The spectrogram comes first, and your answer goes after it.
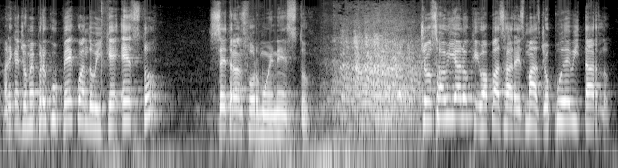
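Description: A man's voice: high voice, expressive, moderate pace. A man with a Colombian accent doing a live stand-up set, telling slangy stories and acting out voices. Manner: slangy storytelling with acted-out voices. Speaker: stand-up comedian. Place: comedy stage with a live audience. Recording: live stage recording with crowd laughter and noise.

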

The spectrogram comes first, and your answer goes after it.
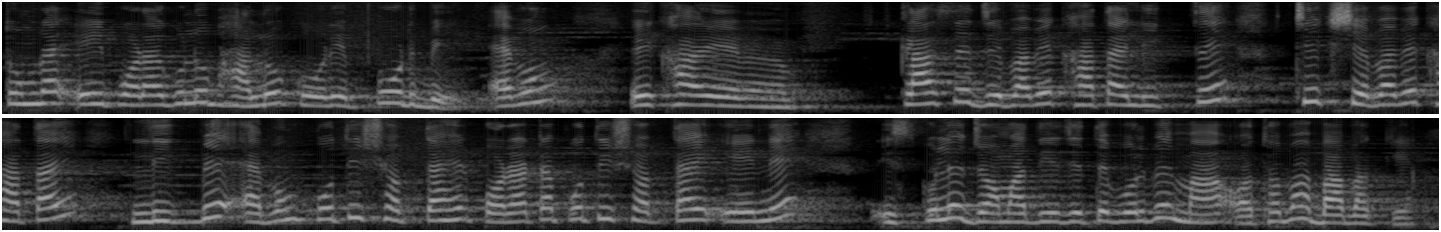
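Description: A woman from Bangladesh teaching a recorded online class, slow and patient, spelling words out letter by letter. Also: sits high, darkish tone, lo-fi sound.

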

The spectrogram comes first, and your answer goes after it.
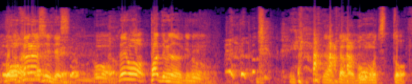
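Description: A man's voice: a little high, wildly swooping pitch, moderate pace, very noisy. A man with a Kansai accent, a comedian telling a funny personal story on a studio talk show and slipping into imitated voices. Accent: Kansai Japanese. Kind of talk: comic anecdote on a talk show. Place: TV studio with an audience.

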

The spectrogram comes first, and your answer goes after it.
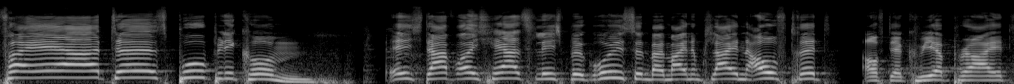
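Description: High-voiced man talking slowly on a stage. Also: fairly bright tone, smooth. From Berlin. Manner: hesitant, with frequent filler sounds. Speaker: singer-songwriter performing live. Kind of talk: stage patter between songs. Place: outdoor stage under a bridge at a street festival. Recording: live outdoor concert audio with music. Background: accordion music.

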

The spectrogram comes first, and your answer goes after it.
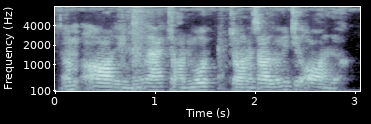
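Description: A man's voice: medium pitch, fairly even intonation, quick pace, slight background noise. A Vietnamese-speaking man teaching English vowel sounds in a casual video lesson, repeating each sound and chatting with viewers.

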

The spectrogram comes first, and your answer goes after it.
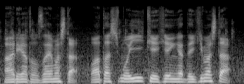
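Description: A man voicing a shy, polite teenage girl idol who stammers softly, reading along while playing. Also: mid-range voice, racing, a little hiss or hum, close to an everyday voice. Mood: grateful. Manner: soft, polite, hesitant stammer.

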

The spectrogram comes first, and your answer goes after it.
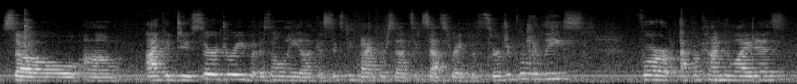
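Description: Picked up by a distant audience camera in a large, darkened lecture room, a woman lectures her class conversationally at normal speed in a mid-range voice, frequently checking in with "right?". The sound is noisy and echoey, her voice distant.

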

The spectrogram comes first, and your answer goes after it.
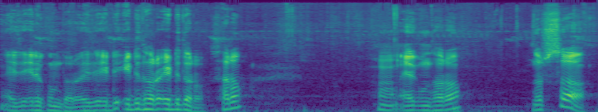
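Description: A young father, talking gently and patiently to his child in a casual family vlog, recorded on a handheld phone in an outdoor rooftop garden. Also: medium pitch, brisk. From Bangladesh. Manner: gentle, coaxing, patiently instructive. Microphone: handheld phone camera.

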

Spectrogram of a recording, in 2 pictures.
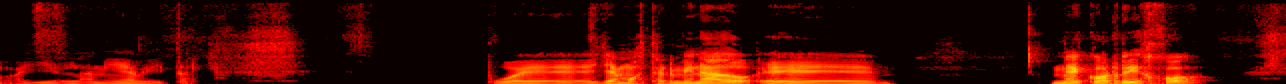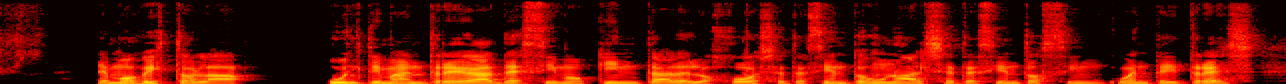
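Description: Chatty man, low voice. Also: pushed and bright. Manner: chatty, listing titles one by one. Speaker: game collector vlogger. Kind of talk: casual vlog showing a game collection.

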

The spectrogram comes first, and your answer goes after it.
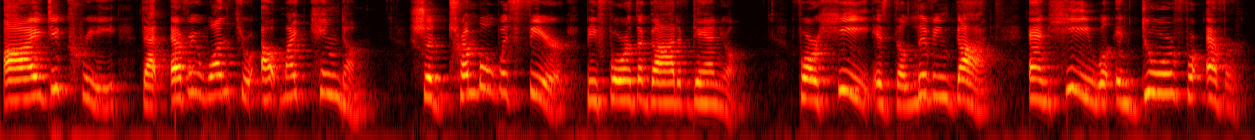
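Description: A woman voicing an ancient male king who speaks solemnly and loudly. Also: a little high, animated, slow pace, pitched above the performer's own voice. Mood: proclaiming. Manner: declaiming, loud and raised.

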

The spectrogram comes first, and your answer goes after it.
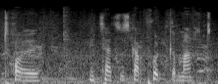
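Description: A woman's voice: fairly low pitch, steady tone, a little slow, poor audio. A woman doing casual let's play commentary, playfully thinking aloud and exclaiming as she goes. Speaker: gaming host. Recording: game music and effects behind.

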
